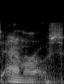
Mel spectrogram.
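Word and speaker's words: Amoros: joining us here in Harrisburg PA is amaros am I pronouncing your name right it's amaros amaros okay and you are the executive director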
